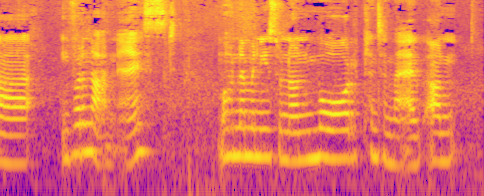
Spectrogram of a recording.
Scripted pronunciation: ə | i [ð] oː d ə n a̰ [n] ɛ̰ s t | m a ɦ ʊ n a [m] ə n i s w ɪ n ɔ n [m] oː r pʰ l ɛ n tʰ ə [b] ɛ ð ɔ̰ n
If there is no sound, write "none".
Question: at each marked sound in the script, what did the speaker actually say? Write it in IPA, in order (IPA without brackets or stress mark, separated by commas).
v, n, m, m, m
